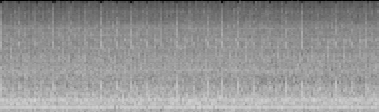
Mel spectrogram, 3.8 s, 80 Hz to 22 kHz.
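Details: 2011 Volvo C70 with intermittent hesitation and low power but no codes, spark jump test with a known-good new coil, about 1.5 inches: sharp, regular snapping ticks over the steady idle hum, a strong healthy spark.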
